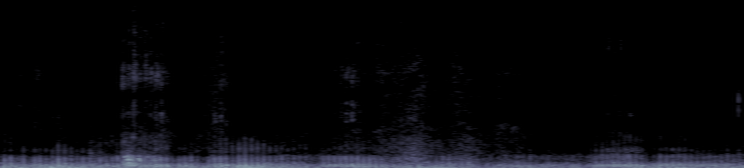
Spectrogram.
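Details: Loud snoring from Xiaoguai, a British Shorthair cat, heard as a continuous low, rough rumble that swells and eases with each breath.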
